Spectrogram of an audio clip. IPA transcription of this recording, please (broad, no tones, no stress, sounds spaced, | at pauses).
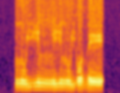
l u j i lː i l u j o ð e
